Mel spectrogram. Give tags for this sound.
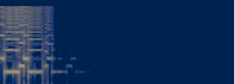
message-recieved
mobile
new
sound
new-message
cell
phone

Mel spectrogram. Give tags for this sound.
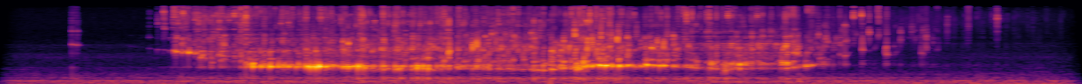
University
Point
Field-Recording
Koontz
Elaine
Park

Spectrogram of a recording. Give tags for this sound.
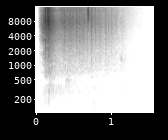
agaxly
cave
crumble
dirt
dust
gravel
litter
scatter

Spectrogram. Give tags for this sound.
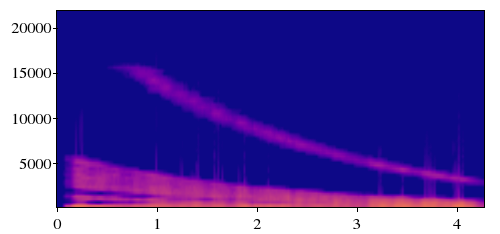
bass
processed

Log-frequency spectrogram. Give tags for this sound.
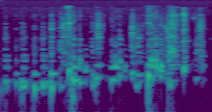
howie
noise
pad
sax
smith

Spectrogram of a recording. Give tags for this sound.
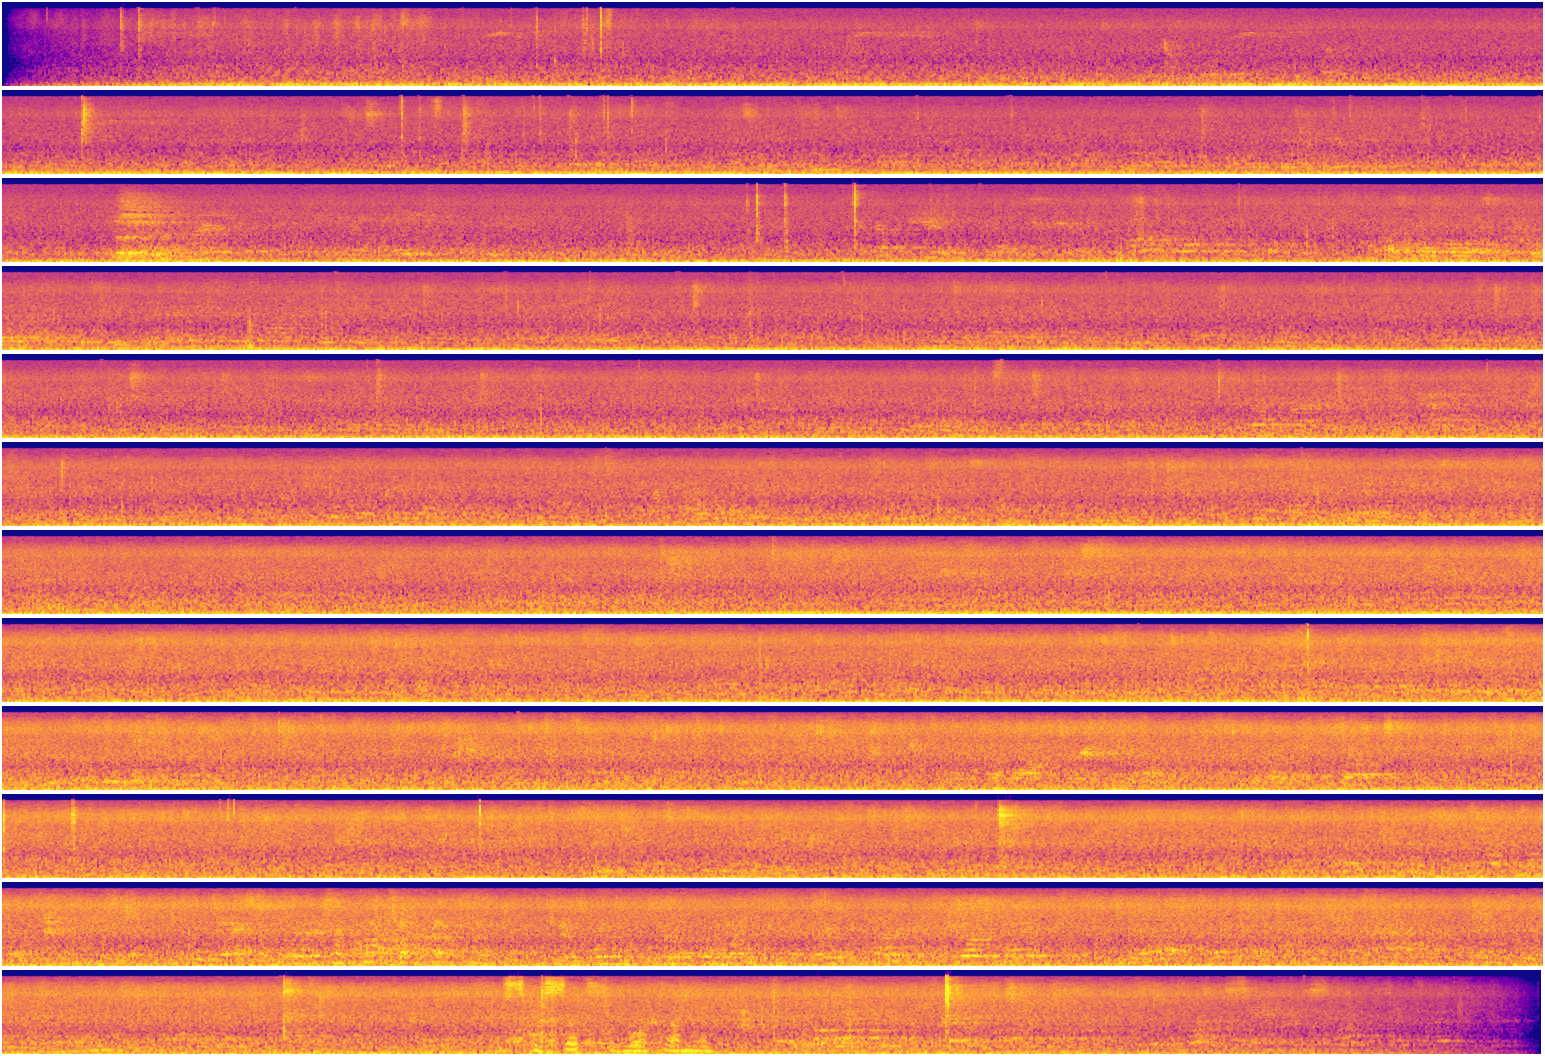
ambience
conservatory
garden
longwood

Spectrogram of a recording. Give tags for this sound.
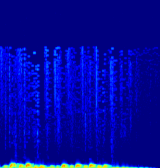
effect
wha
dance
percs
SFX
drum
plastic
percussion-loop
pad
groovy
hit
board
wobble

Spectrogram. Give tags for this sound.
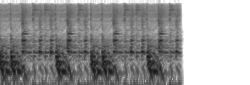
break
breakbeat
loop
jungle
dnb
amen
drum
beat
drums

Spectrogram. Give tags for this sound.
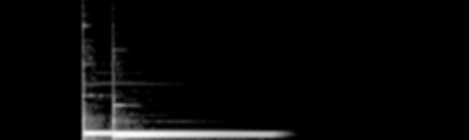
Bell
Bells
dingdong

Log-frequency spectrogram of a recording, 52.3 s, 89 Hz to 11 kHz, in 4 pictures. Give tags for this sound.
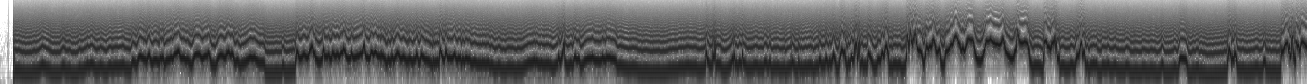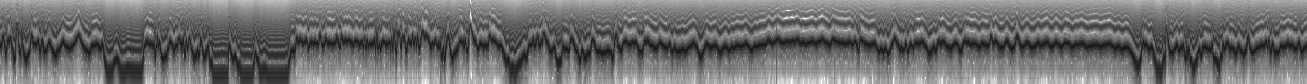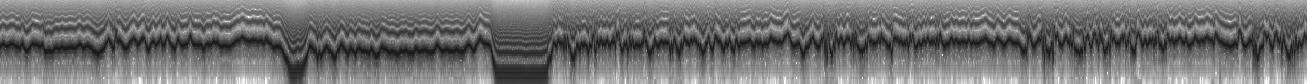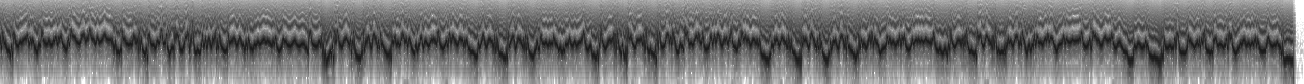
color-blind
glass-of-water
ripples
modulated-light
Assistive-technology
playing
light-probe
jiggle
buzzy
fm
water
blind
frequency-modulation
wobble
60hz
light-to-sound
accessibility
wiggly
wiw
color-detector
modulation
wibble
experimental
electronic
tone

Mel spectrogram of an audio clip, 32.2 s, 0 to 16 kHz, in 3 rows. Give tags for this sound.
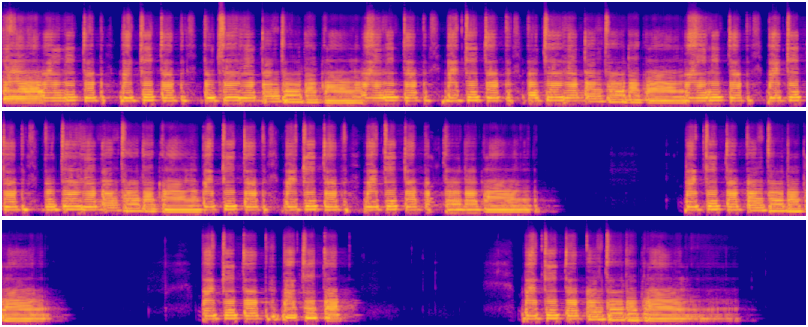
112
bpm
dancehall
funky
melody
moombahton
singing
vocal
vocoder

